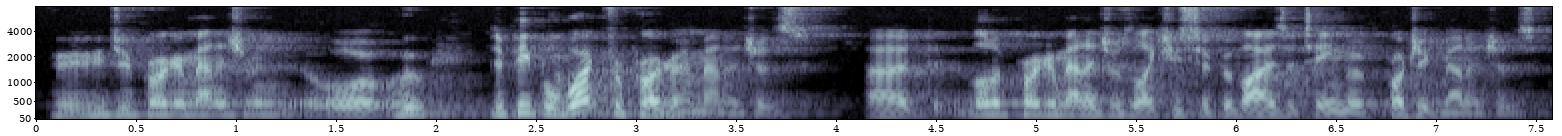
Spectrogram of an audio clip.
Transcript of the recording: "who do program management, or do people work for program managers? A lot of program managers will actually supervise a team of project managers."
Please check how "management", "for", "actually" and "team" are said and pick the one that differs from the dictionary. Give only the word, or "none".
actually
